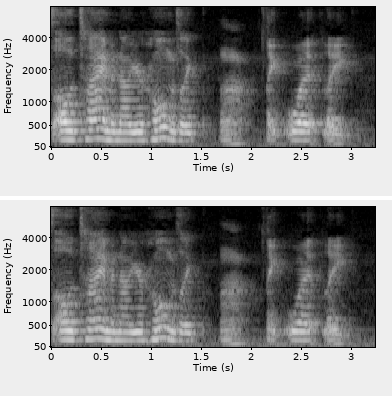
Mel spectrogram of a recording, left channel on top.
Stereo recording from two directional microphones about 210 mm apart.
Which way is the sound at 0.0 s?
20° left (ahead or behind).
